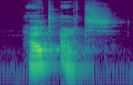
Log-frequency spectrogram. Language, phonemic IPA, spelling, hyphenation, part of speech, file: Dutch, /ˈɦœy̯t.ɑrts/, huidarts, huid‧arts, noun, Nl-huidarts.ogg
- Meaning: a dermatologist, specialist in skin conditions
